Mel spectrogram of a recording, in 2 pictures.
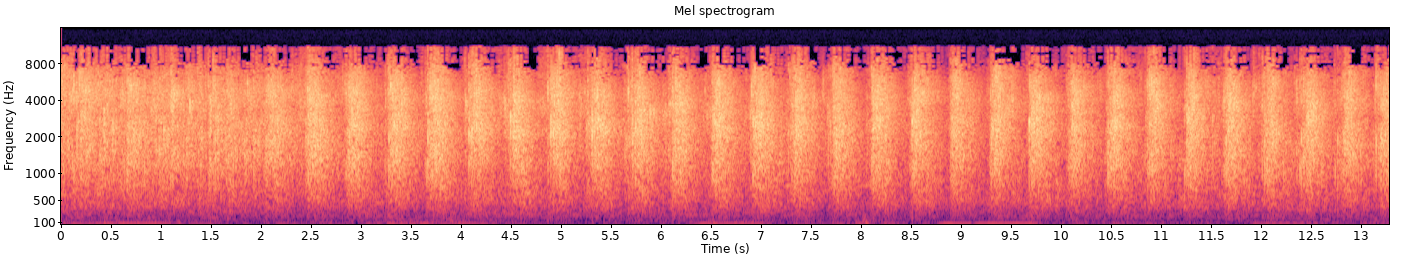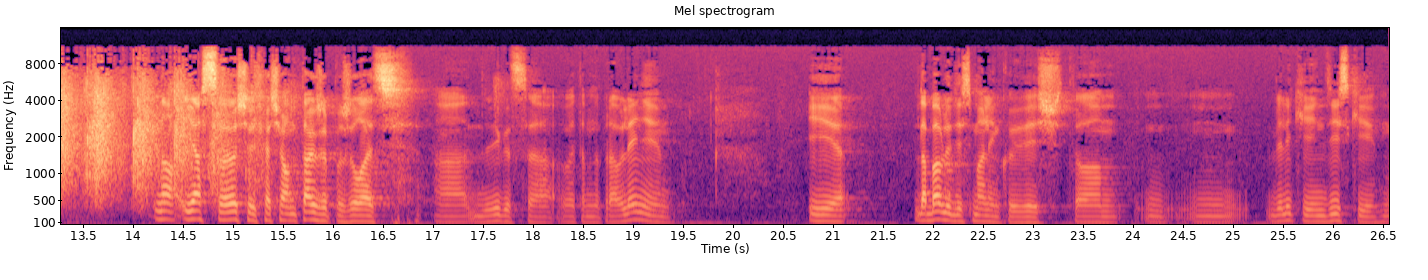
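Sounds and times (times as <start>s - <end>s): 
audience applause: 0.0s - 15.3s
speech: 14.3s - 19.5s, 20.8s - 26.5s.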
